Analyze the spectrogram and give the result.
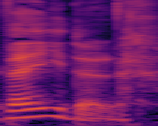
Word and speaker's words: Vader: som skoningslöst och blodigt eh, korrigerade mig, tillrättavisade mig faktiskt, för ja. mitt uttal av Darth Wader. – Vader. Jag säger Wader. Ja men det är väldigt svenskt.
